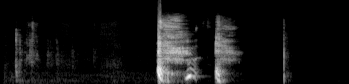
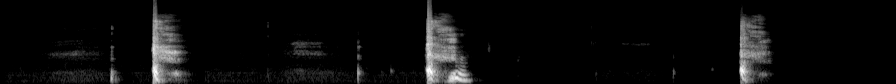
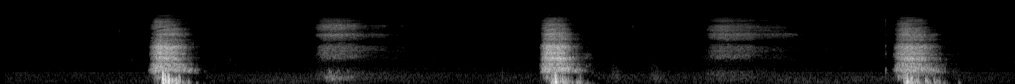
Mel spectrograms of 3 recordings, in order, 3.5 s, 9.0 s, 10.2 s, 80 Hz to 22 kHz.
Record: {"cough_length": "3.5 s", "cough_amplitude": 32768, "cough_signal_mean_std_ratio": 0.24, "three_cough_length": "9.0 s", "three_cough_amplitude": 32768, "three_cough_signal_mean_std_ratio": 0.18, "exhalation_length": "10.2 s", "exhalation_amplitude": 28102, "exhalation_signal_mean_std_ratio": 0.24, "survey_phase": "beta (2021-08-13 to 2022-03-07)", "age": "18-44", "gender": "Female", "wearing_mask": "No", "symptom_none": true, "smoker_status": "Never smoked", "respiratory_condition_asthma": false, "respiratory_condition_other": false, "recruitment_source": "REACT", "submission_delay": "3 days", "covid_test_result": "Negative", "covid_test_method": "RT-qPCR", "influenza_a_test_result": "Negative", "influenza_b_test_result": "Negative"}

